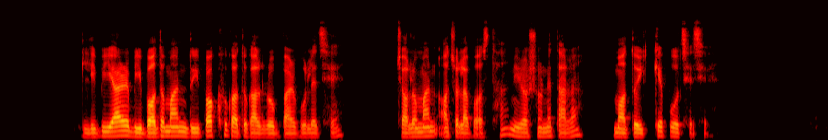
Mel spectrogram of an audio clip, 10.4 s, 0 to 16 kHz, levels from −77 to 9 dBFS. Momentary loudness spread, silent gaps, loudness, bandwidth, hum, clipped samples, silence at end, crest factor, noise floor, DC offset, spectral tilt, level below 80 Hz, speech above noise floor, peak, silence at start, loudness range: 14 LU; none; -29 LUFS; 9.4 kHz; none; under 0.1%; 1.5 s; 26 dB; under -90 dBFS; under 0.1%; -4.5 dB/octave; -66 dBFS; over 61 dB; -6 dBFS; 1.05 s; 6 LU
